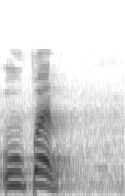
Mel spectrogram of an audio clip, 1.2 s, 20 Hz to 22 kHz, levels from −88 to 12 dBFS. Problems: constant background noise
